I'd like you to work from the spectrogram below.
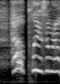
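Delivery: mock desperate, shrill, very high screaming. Recounting getting a wrist stuck in a closing gate, retelling a scream for help. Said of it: "Like I was screaming".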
